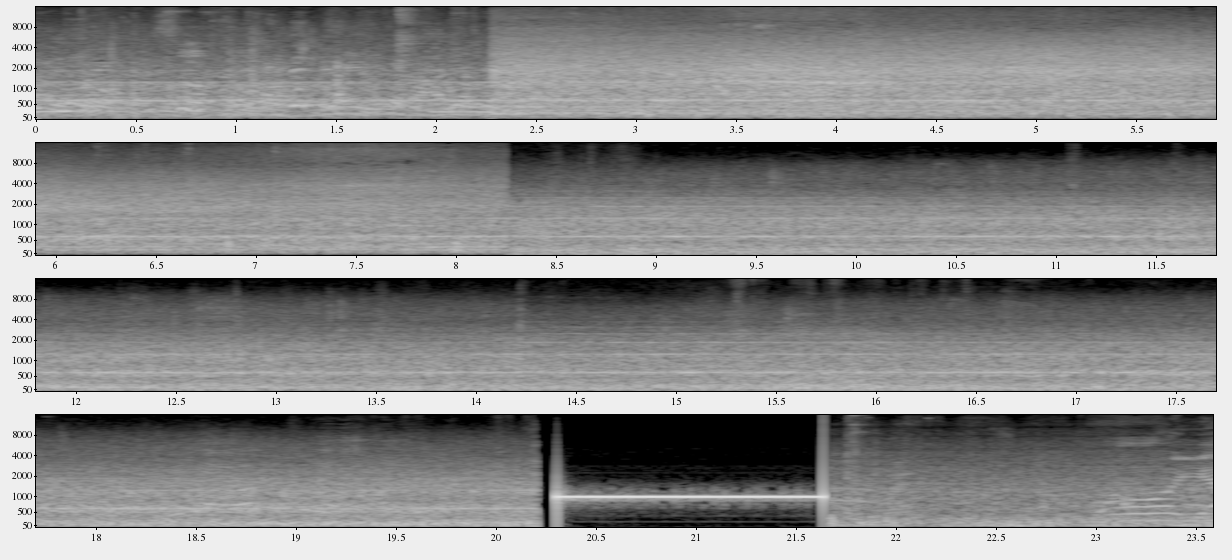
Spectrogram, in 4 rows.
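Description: Steady background ambience with a faint hum, then about 20 seconds in everything else drops out for a loud electronic bleep of one steady pitch lasting about a second and a half: a censor bleep.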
